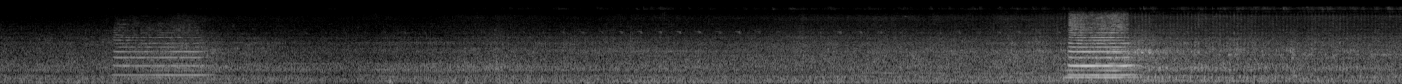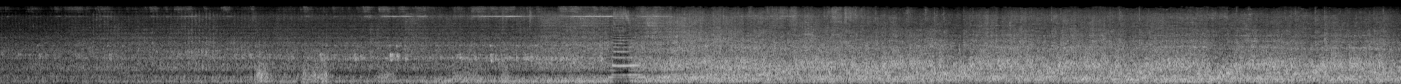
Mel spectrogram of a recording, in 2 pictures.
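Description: Diesel locomotive horn sounding twice as a passenger train approaches, a short blast and then a longer, louder one. The train's running noise then builds into a loud, steady wheel-and-rail roar as the coaches pass close by.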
